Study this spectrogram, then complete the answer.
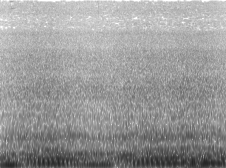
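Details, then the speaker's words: Isuzu Crosswind diesel revving with a dull, strained drone that never climbs freely and sags, giving low power, weak pull, throttle delay and strong engine vibration. Worn internal parts are suspected, and the fix was XADO engine treatment. "ipm natin pakiramdaman natin kung saan yung kanyang ang RPM na malakas so problema guys low power"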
